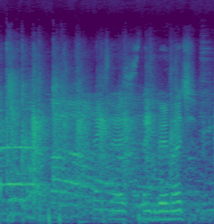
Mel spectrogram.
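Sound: audience round of applause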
